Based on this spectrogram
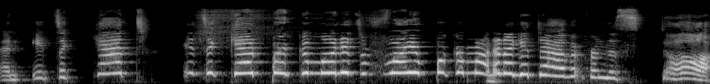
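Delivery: high, loud, thrilled, gushing squeal of delight.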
